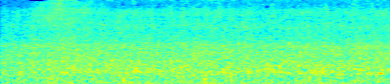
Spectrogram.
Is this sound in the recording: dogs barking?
no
